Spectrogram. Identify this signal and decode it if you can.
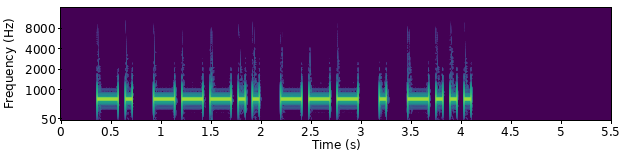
Morse code, heard as a keyed tone, about 17 wpm, 700 Hz. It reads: N8OEB
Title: USA Call Signs - 5 Characters - 4x Character Spacing - 17wpm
